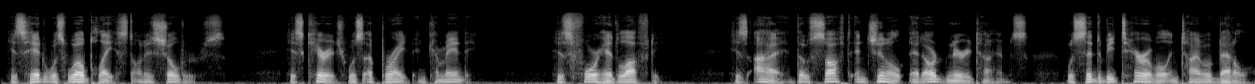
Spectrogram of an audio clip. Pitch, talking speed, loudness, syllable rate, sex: 95 Hz, 165 wpm, -19 LUFS, 5.3 syllables/s, male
